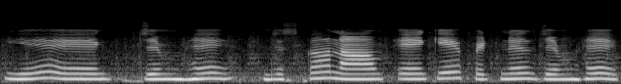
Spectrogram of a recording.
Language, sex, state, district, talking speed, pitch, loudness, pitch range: Hindi, female, Madhya Pradesh, Bhopal, 95 wpm, 250 Hz, -15 LUFS, 240-260 Hz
